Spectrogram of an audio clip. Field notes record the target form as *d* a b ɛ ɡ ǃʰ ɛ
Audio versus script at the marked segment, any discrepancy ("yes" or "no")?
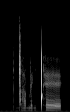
yes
